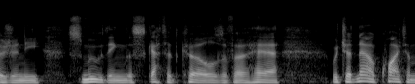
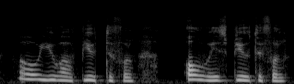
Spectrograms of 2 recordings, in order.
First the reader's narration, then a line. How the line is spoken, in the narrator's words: cried Louise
